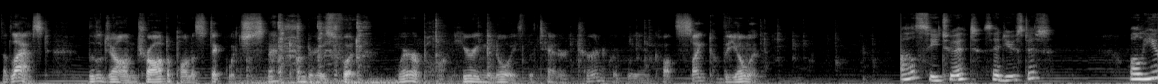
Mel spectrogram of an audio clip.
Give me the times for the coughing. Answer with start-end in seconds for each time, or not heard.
2.5-3.7.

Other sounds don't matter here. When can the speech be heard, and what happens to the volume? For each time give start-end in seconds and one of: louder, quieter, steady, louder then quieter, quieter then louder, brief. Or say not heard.
0.0-7.6 quieter
9.0-11.5 brief.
